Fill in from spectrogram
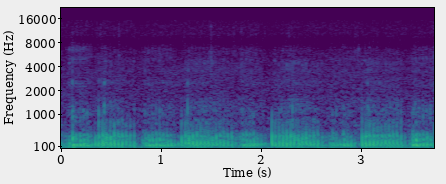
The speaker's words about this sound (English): Suddenly, she hears purring near the fireplace.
